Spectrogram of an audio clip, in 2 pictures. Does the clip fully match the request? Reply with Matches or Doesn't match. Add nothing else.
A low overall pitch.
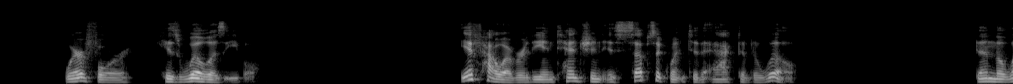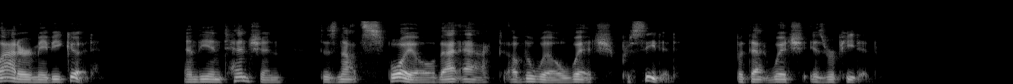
Matches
